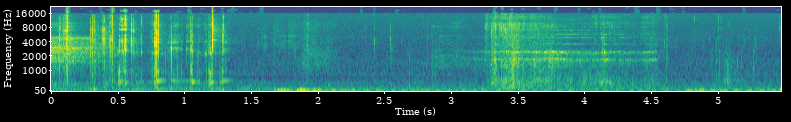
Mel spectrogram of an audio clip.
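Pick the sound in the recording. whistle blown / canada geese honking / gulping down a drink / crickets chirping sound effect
gulping down a drink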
